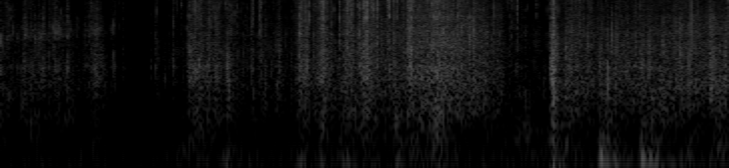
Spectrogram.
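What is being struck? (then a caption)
Thin tissue paper sheet. A thin, folded polka dot tissue paper sheet is folded again and its creases are pressed with the fingertips. It gives a steady, bright crinkling and rustling with a brief quiet moment near the start and a sharper crackle later on.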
